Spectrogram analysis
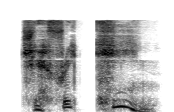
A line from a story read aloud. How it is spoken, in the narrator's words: murmured Diana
